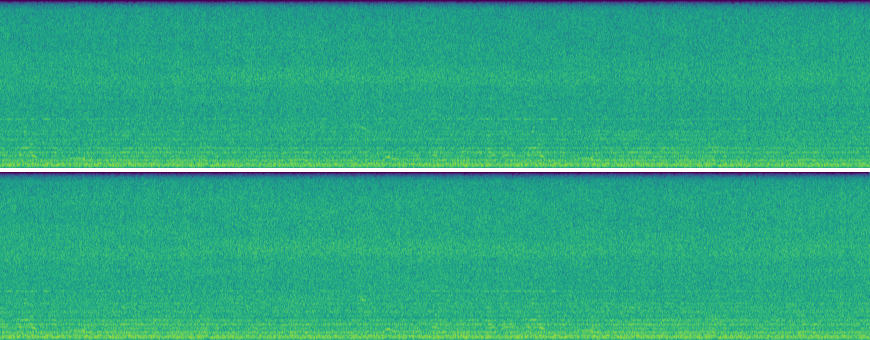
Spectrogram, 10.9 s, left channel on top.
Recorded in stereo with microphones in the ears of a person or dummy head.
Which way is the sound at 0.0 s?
5° right (ahead or behind).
